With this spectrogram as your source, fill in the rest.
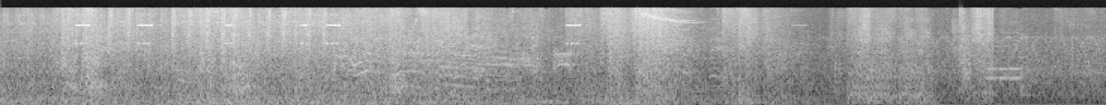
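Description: Game gunfire and explosions crackle and boom.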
